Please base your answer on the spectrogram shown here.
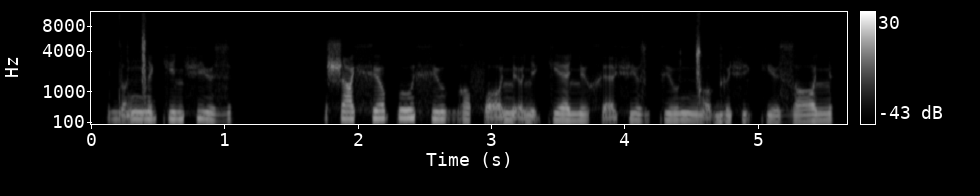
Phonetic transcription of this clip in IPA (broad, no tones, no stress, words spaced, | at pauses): dɔ̰ŋ͡ǀekʲelʲfʲʉz | ʃɑxʲɔ pu xʲu ɡɔfɔ̰ lʲɔ̰lʲɛ̰kʲɛ lʲuxɛ̰fʲuz kʲu ŋ͡ǀɔ̰ɡʉfʲɑkʲʉ zɔlʲ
